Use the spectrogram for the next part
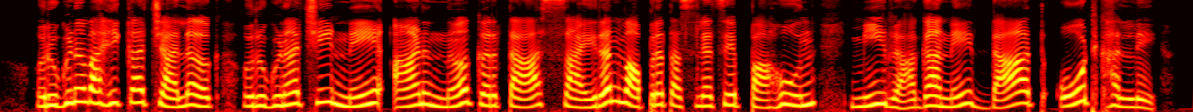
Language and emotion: Marathi, disgusted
